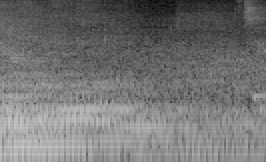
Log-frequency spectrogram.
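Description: A low rumble with a humming tone in it, loudest at the start and fading away over about two seconds.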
